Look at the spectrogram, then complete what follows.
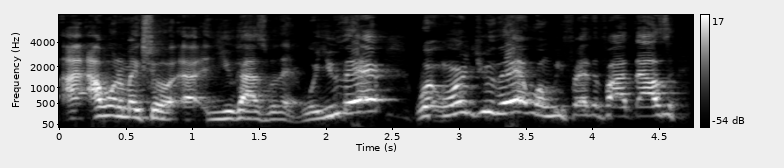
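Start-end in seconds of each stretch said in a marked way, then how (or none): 1.8-4.7 higher, questioning Jesus, pressing them; incredulous Jesus. Retold or imitated. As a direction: press them as an amazed teacher. Jesus questions his disciples.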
